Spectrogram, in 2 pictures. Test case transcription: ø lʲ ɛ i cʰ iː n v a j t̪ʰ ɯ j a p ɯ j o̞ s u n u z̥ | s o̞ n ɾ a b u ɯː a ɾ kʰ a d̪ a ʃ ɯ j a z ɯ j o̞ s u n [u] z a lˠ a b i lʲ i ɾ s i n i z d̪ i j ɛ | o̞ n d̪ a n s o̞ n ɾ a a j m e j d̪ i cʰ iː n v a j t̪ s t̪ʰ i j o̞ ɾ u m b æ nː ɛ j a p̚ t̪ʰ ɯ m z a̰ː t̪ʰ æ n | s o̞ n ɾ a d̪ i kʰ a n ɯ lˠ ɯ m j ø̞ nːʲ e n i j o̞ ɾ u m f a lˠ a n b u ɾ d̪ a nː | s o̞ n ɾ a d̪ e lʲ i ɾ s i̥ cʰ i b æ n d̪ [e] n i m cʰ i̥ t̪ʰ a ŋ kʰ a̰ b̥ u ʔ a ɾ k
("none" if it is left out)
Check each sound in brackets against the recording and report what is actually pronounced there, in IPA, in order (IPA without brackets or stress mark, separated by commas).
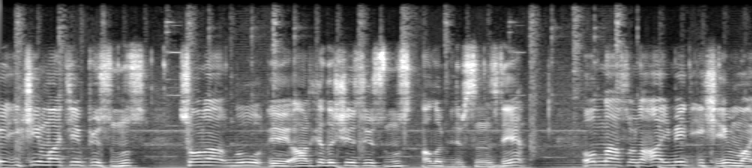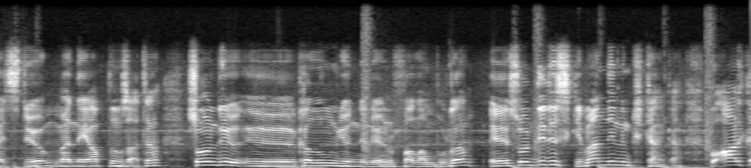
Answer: u, e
